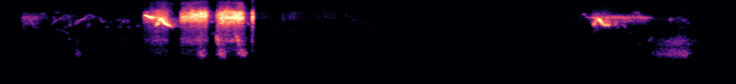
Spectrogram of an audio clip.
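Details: Yucatan Wren, an endemic of Mexico's Yucatan Peninsula, recorded on a winter trip, gives a typical fussy wren call of harsh, scratchy chatter: three loud rasping bursts in quick succession, thin high squeaks, then another grating burst with a lower churr.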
